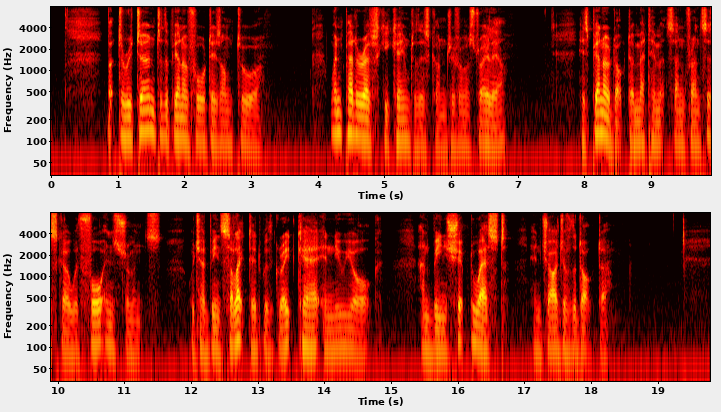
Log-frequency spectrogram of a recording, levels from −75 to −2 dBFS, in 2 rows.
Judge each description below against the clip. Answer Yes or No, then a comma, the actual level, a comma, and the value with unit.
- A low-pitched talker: Yes, very low, 90 Hz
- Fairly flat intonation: No, average, 3.3 semitones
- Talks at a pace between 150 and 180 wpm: No, average, 140 wpm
